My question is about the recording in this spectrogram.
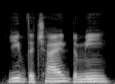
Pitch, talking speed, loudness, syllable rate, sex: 130 Hz, 260 wpm, -15 LUFS, 6.1 syllables/s, male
